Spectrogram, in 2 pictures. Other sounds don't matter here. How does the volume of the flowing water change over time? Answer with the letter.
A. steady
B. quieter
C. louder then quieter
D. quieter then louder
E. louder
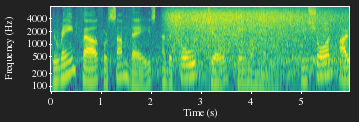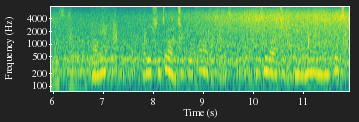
D.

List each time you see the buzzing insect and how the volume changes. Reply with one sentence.
You can hear the buzzing insect from 0.0 to 11.8 s, getting louder.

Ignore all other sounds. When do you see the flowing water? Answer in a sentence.
You can hear the flowing water from 2.2 to 11.8 s.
